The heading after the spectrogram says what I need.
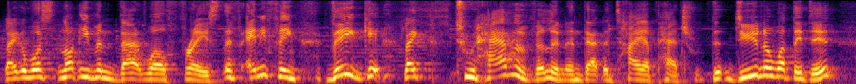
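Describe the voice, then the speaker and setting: A woman's voice: mid-range voice, fairly quick, soft background music. A woman game streamer chatting casually and opinionatedly on a live stream, swearing freely and often checking in with her listeners. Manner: animated, opinionated venting with rhetorical check-ins.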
